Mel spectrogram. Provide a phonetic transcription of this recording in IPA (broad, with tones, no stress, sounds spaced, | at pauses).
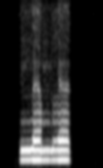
n̪ ɐ˥ m l ɐ˥ k̚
